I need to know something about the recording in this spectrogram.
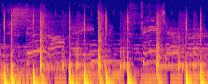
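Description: Acoustic drum kit played along to an electronic pop backing track, with hard kick and snare hits and cymbals over a bass line and a gliding melodic lead.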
